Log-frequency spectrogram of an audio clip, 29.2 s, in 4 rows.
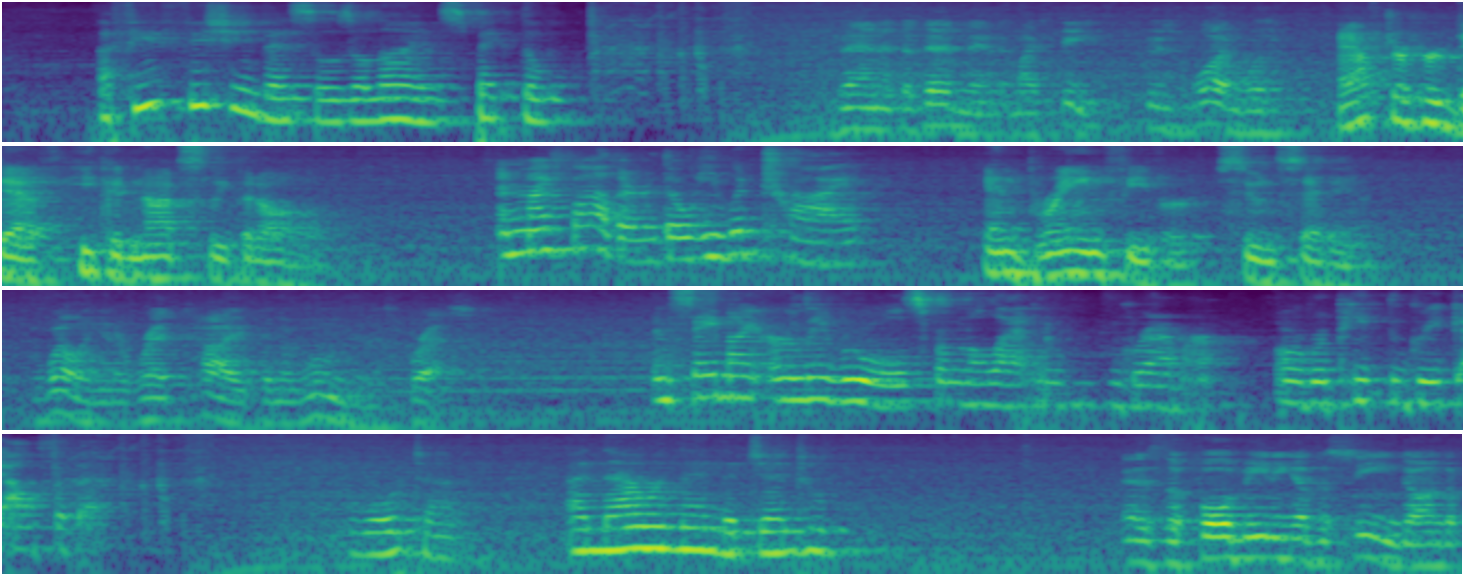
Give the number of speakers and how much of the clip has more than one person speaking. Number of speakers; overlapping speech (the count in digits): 4, no overlap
